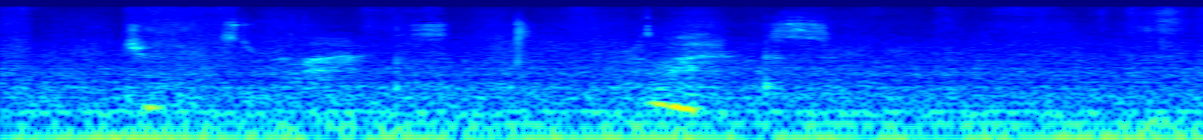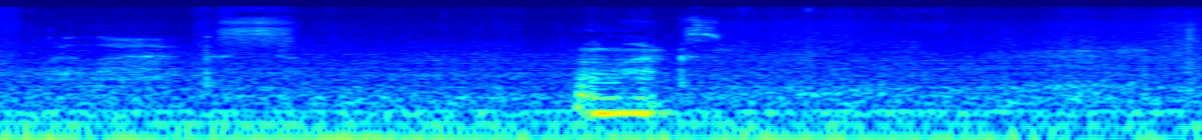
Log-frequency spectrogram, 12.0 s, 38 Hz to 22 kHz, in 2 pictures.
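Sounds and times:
close-up whispering: 0.5 - 4.7, 5.7 - 7.7, 8.8 - 10.2.

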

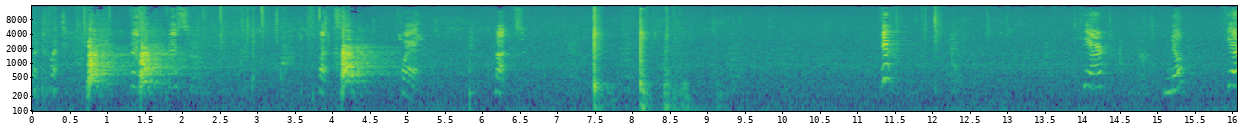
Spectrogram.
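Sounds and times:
sharp knocks: 7.5 - 8.9.

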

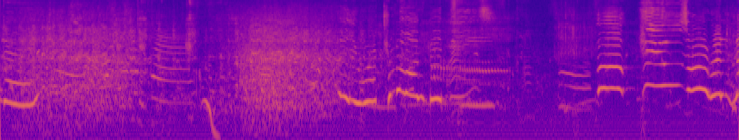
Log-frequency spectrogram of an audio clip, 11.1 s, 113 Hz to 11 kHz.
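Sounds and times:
laughter: 0.5 - 5.9.

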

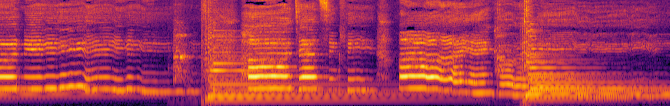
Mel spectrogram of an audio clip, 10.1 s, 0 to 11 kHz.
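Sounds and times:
woman singing wordlessly: 0.0 - 10.0
acoustic guitar chord ringing: 2.7 - 6.9, 7.5 - 10.0.

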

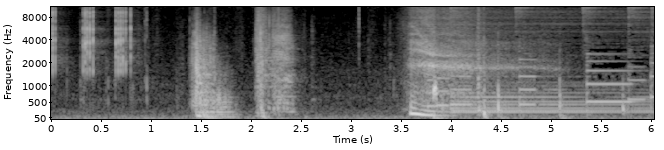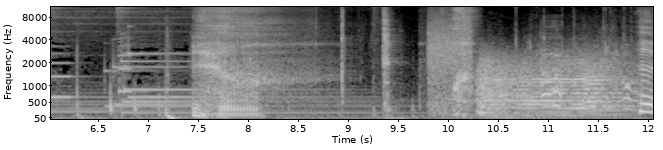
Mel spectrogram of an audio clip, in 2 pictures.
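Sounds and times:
cartoon music: 10.1 - 12.0.

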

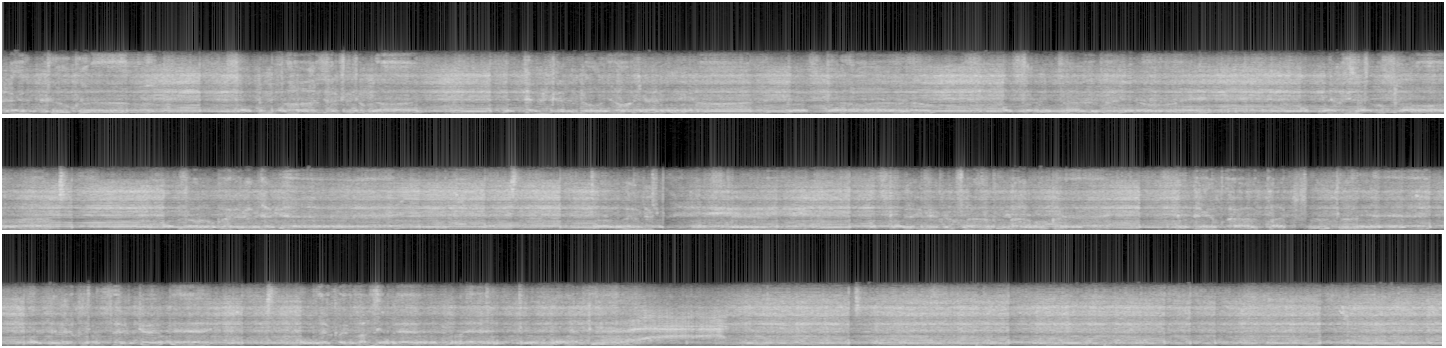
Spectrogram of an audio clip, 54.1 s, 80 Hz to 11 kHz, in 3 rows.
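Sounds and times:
death metal song from speaker: 0.0 - 54.0
man growling vocals: 43.1 - 45.2.

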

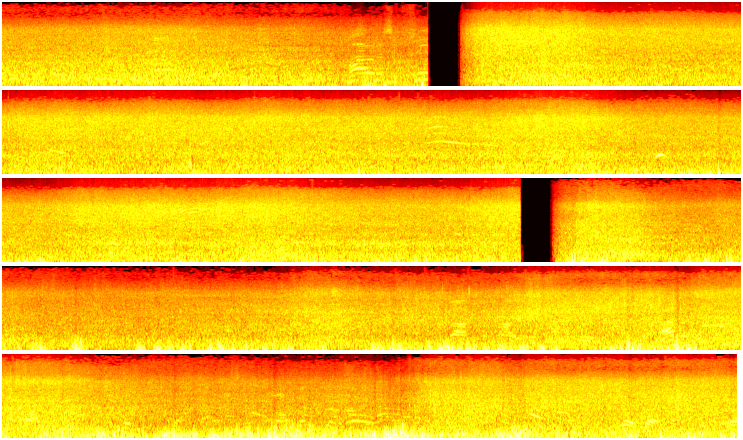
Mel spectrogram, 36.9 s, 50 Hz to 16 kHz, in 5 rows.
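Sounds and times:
waves washing up sandy shore: 0.0 - 36.9
wind buffeting microphone: 0.0 - 36.9.

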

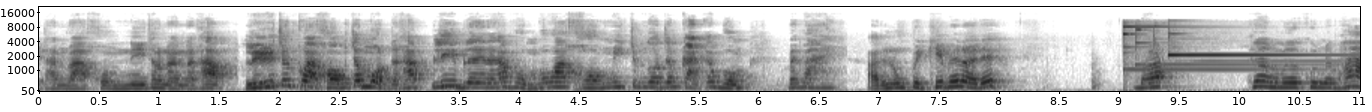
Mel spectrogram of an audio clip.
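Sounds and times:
bright ringing chime: 9.0 - 11.0.

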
